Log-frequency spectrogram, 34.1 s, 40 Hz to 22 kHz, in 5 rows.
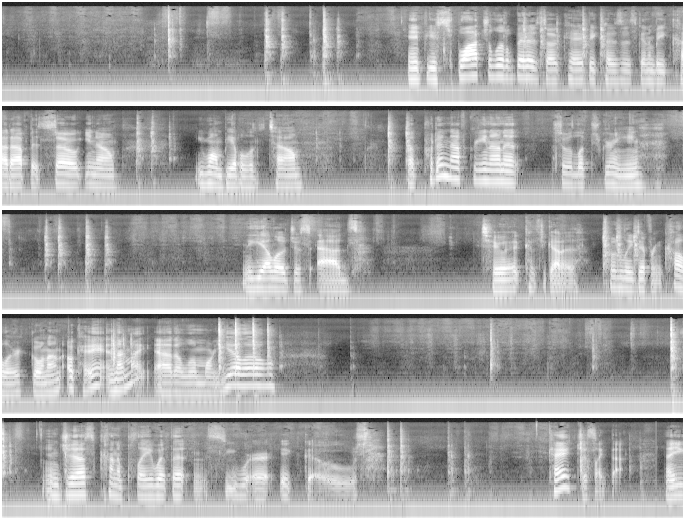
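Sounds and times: brush dabbing and rubbing on card: 0.0 - 2.5, 3.5 - 4.9, 11.4 - 13.8, 14.6 - 18.3, 24.0 - 30.8, 32.1 - 33.0
steady low hum: 0.0 - 34.0.

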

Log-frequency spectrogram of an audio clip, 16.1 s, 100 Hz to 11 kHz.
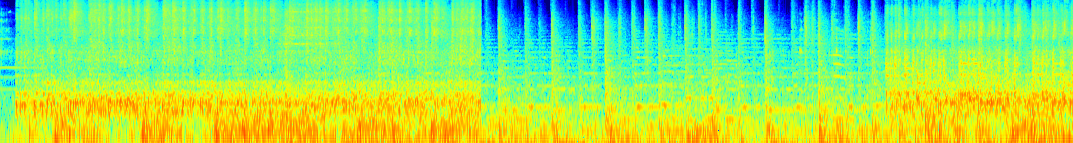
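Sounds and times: marching band drum cadence: 0.0 - 16.0
bass drums: 0.2 - 16.0.

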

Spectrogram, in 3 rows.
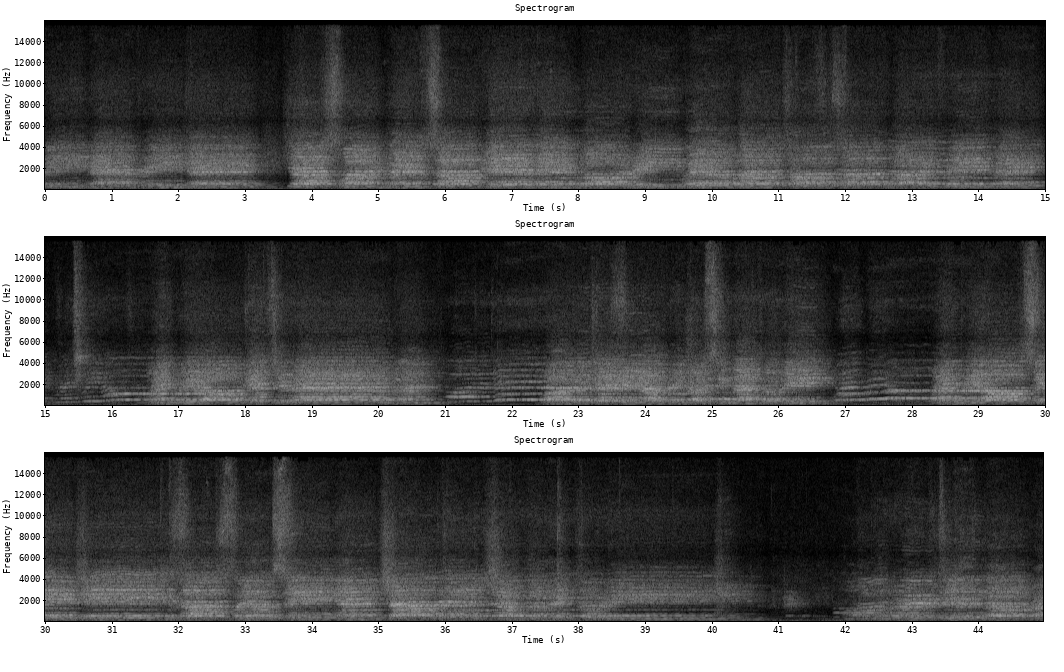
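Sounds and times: congregation singing a hymn: 0.0 - 44.9
singers breathing: 3.2 - 3.7.

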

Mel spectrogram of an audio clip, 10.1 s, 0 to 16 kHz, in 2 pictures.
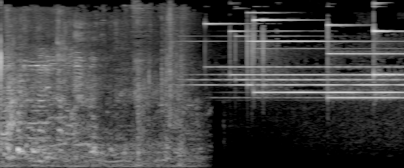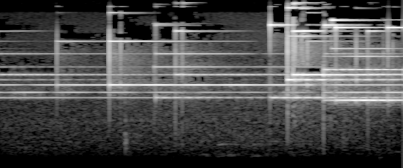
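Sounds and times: metallic chimes ringing: 2.4 - 10.0.

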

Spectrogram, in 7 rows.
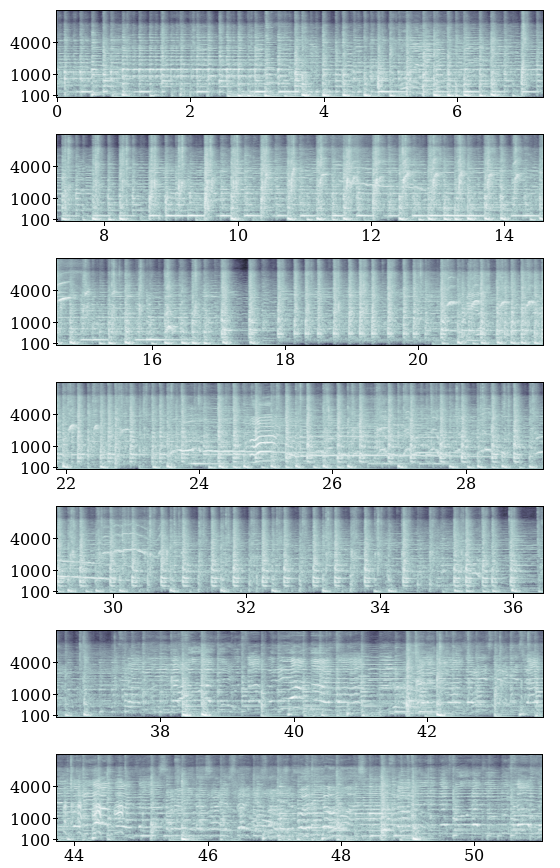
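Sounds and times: harmonium chords: 0.0 - 51.0
fast hand-drum strokes: 20.2 - 34.4.

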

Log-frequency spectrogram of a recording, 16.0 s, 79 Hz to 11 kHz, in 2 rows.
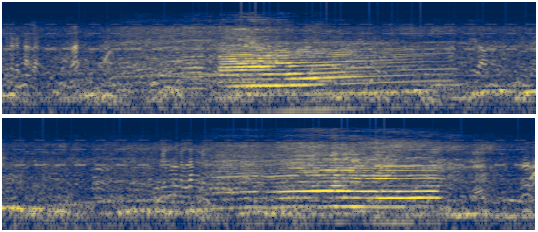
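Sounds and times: voices: 0.0 - 16.0.

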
